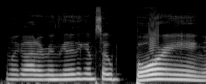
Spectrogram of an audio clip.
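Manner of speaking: playful anxious rant; imitating my past worry; mock panic. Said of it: "I was like".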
